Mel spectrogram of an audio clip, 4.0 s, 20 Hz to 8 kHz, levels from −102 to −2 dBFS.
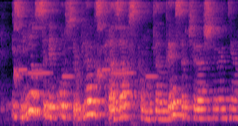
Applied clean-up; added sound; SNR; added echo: none; Screech; 18 dB; reverberation time 0.6 s.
